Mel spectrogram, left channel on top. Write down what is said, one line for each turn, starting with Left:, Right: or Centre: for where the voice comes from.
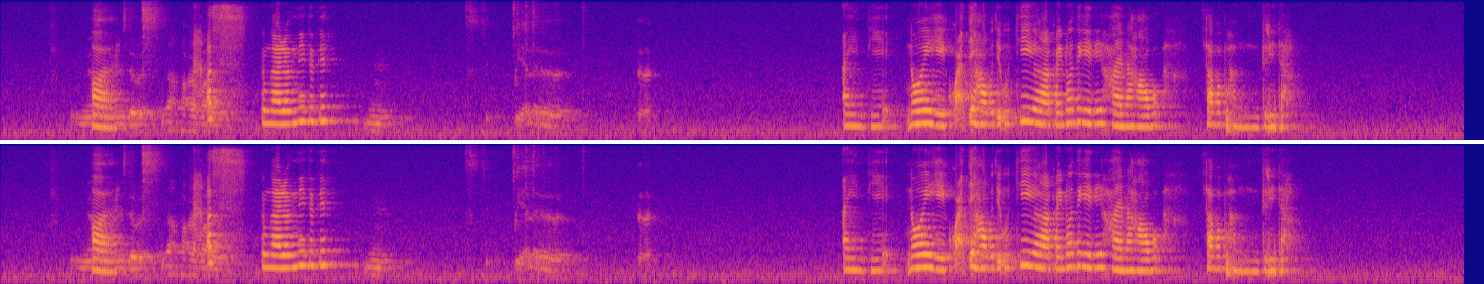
Right: ꯇꯣꯏꯅ
Left: ꯍꯣꯏ
Right: ꯂꯩꯕ ꯂꯩꯇꯕ ꯉꯥ ꯐꯥꯔ ꯐꯥꯔꯒ
Left: ꯑꯁ
Right: ꯑꯗꯨꯝ
Left: ꯅꯨꯡꯉꯥꯏꯔꯝꯅꯤ ꯑꯗꯨꯗꯤ
Right: ꯎꯝ ꯁꯤ ꯄꯦꯟꯂꯦ ꯑꯗꯨꯗꯗꯤ
Left: <unintelligible> ꯑꯩꯗꯤ ꯅꯣꯏꯒꯤ ꯈ꯭ꯋꯥꯏꯗꯩ ꯍꯥꯎꯕꯗꯤ ꯎꯠꯇꯤꯒ ꯀꯩꯅꯣꯗꯒꯤꯗꯤ ꯍꯦꯟꯅ ꯍꯥꯎꯕ ꯆꯥꯕ ꯐꯪꯗ꯭ꯔꯤꯗ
